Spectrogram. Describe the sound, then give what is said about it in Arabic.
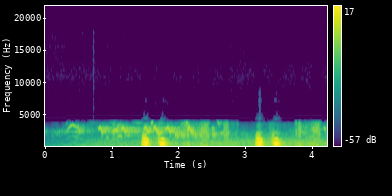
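A dog barks happily in two quick double bursts, lively, with a short pause between the pairs, after being brought a piece of food. A soft background hiss and faint chirps run underneath. “بعد فترة قصيرة قرر رياض أن يأخذ قطعة من الطعام ويذهب بها إلى الكلب، ولذلك نهض الكلب من مكانه وبدأ ينبح وينبح وهو سعيد بما قام به رياض.”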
